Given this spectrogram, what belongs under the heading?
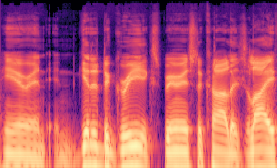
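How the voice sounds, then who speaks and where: A man with an American accent talks at a fairly quick pace on a very clean recording with a silent background. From US South, South Carolina (Camden). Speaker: comedian and speaker. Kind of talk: casual chat.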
